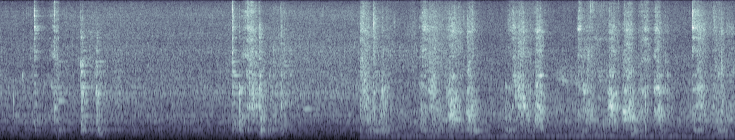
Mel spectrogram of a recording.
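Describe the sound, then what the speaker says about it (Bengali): Mutton is stir-fried in a pan for kosha, with repeated scraping and stirring strokes over a low frying sizzle, close and uneven in rhythm, joined partway by a steady low hum. "এটা ভাই ব্যাচেলারের মাটন কষা"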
